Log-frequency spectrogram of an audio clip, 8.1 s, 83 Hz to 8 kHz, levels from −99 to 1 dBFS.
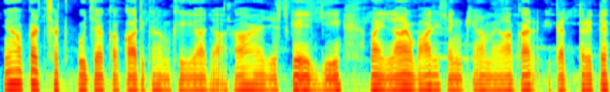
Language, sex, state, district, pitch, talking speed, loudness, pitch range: Hindi, male, Rajasthan, Churu, 95 Hz, 130 wpm, -22 LUFS, 90-100 Hz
